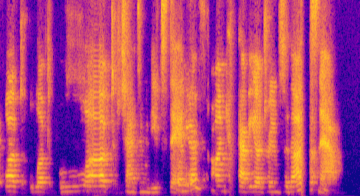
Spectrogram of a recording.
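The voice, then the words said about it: Mixed regional accent, partly Jersey. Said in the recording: “You might not understand my accent ... My accent. People write all the time, where is your accent from? ... Jersey, a little bit of this, a little bit of that.”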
